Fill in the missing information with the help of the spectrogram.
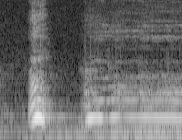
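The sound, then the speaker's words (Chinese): A Scottish sheepdog named Meinü, upstairs in a neighbour's house, lets out a short, sharp yelp, then breaks into a long, steady, mournful howl held on one high-pitched note until the end, with no one talking. “我们这边叫做狗哭。”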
